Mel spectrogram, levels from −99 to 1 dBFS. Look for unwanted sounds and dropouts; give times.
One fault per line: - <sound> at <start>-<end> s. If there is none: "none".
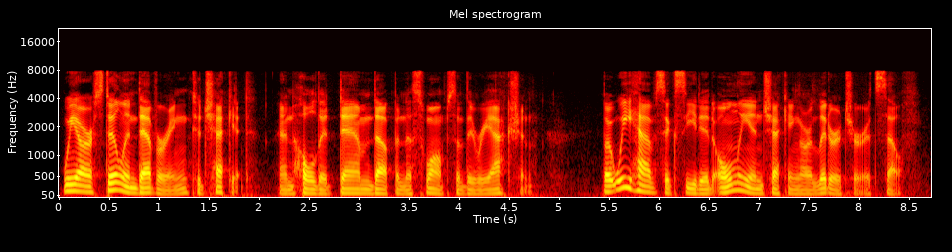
none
